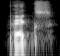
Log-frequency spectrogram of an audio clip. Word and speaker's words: PEX: When water freezes inside a pipe, it expands with incredible force, enough to split copper, PEX, rhymes with flex, or even steel.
